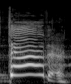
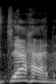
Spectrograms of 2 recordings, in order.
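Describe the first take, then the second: First: Put-on a squeaky, far-too-high child's "Dad"; too-high kid voice. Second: "Dad" only lightly raised, a hint of a child; a gentle hint of the hurt boy; lightly high kid voice. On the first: Hurt son calls to dad, in a squeaky, too-high voice. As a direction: overshoot the kid's "Dad" way up high. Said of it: "no, not that high". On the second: Hurt son runs to his father, lightly childlike. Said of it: "high voice".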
